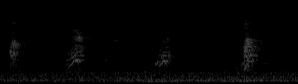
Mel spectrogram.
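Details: Magpie jay near Nuevo Arenal, Costa Rica, uttering four harsh, grating squawks, roughly one every 0.8 seconds, against a noisy background.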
